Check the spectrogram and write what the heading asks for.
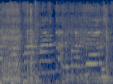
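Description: Faint voices with some music underneath.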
